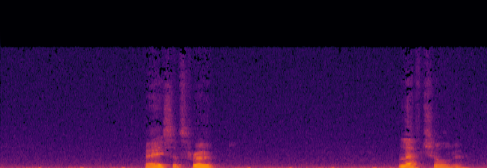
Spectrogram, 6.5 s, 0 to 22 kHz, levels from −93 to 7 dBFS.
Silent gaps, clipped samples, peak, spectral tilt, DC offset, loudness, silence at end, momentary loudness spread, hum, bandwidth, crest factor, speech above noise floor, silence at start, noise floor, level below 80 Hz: none; under 0.1%; -6 dBFS; -7.5 dB/octave; under 0.1%; -24 LUFS; 0 s; 27 LU; none; 16 kHz; 20 dB; 22 dB; 0.05 s; -45 dBFS; -44 dBFS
